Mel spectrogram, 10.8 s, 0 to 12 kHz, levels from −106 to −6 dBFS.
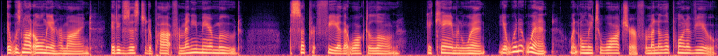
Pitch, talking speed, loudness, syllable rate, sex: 180 Hz, 205 wpm, -18 LUFS, 6.0 syllables/s, female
